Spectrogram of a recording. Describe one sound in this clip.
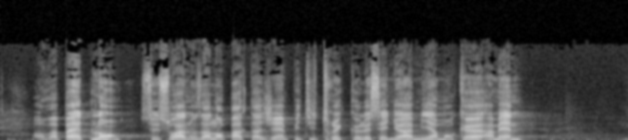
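A man speaks clearly and calmly in a room with some echo.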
